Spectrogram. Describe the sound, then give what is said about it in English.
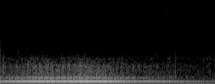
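A car's engine drones steadily with a low, constant hum and road rumble as it is driven through heavy city traffic, moderately loud, easing slightly toward the end, with no voices. “They lapsed into silence then, while Paul devoted himself to driving the car through the heavy city traffic.”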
